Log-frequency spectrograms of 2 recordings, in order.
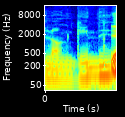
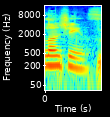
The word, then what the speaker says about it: Longines: Longines. – Yeah, how do you say that? – Longines.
